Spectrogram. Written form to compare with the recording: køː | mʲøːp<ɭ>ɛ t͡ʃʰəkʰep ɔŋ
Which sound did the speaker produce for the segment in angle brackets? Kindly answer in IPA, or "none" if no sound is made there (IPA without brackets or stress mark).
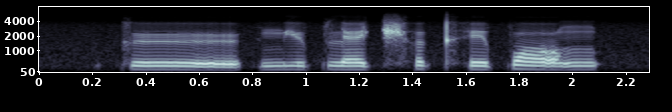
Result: l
